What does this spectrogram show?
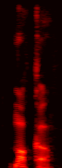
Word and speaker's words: moko: Moko. Yeah, perfect. Nailed it.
